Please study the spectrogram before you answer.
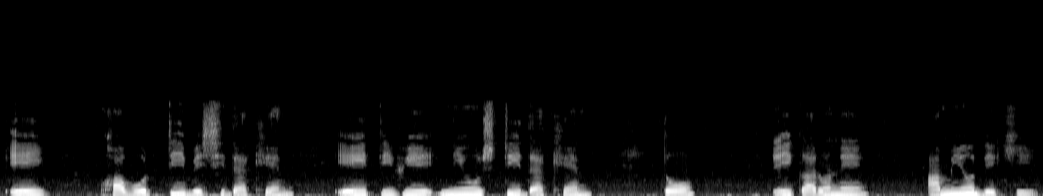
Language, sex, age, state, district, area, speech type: Bengali, female, 60+, West Bengal, Purba Medinipur, rural, spontaneous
